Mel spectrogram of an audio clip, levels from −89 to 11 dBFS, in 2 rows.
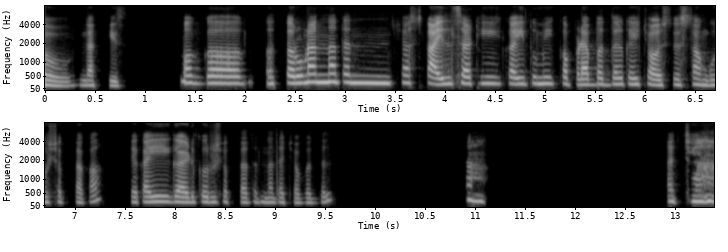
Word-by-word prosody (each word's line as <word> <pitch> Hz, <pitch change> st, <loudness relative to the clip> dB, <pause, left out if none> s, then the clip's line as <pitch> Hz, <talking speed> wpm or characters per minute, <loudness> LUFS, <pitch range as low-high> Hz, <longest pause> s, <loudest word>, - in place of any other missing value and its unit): हो, 155 Hz, -4 st, 0 dB, 0.2 s
नक्कीच. 160 Hz, -2 st, -6 dB, 0.6 s
मग 250 Hz, -2 st, -1 dB
अ, 245 Hz, -1 st, +5 dB, 0.3 s
अ, 230 Hz, -, -2 dB
तरुणांना 275 Hz, +3 st, +6 dB
त्यांच्या 260 Hz, -1 st, +2 dB
स्टाईलसाठी 235 Hz, +2 st, +3 dB
काही 225 Hz, -1 st, +2 dB
तुम्ही 235 Hz, 0 st, -1 dB
कपड्याबद्दल 200 Hz, 0 st, -1 dB
काही 210 Hz, 0 st, -1 dB
चॉईसेस 190 Hz, -1 st, -2 dB
सांगू 185 Hz, -4 st, -3 dB
शकता 170 Hz, -1 st, -11 dB
का? 190 Hz, +8 st, -10 dB, 0.3 s
की 180 Hz, -, -5 dB
काही 195 Hz, +1 st, 0 dB
गाईड 180 Hz, -1 st, +1 dB
करू 185 Hz, -1 st, -5 dB
शकता 175 Hz, -1 st, -10 dB
त्यांना 170 Hz, 0 st, -10 dB
त्याच्याबद्दल? 165 Hz, +2 st, -12 dB, 1.4 s
हां. 215 Hz, -5 st, -2 dB, 1.8 s
अच्छा. 205 Hz, 0 st, -3 dB
205 Hz, 110 wpm, -23 LUFS, 180-240 Hz, 1.8 s, तरुणांना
